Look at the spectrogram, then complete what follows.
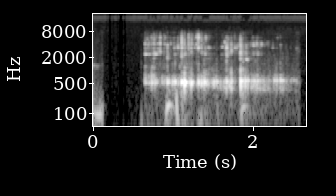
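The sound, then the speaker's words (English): Beer glugs and splashes steadily into a glass for about two seconds, a bubbly gurgle that fades out at the end, with no talking. “Oh, it's just the sound of that pouring away.”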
